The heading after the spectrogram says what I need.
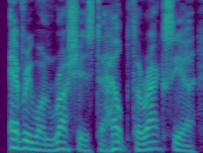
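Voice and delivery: usual speaking voice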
